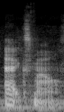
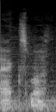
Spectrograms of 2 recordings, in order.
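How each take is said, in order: First: It is said the Australian way, like spelled. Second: It is said the British way. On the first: "In Australia they pronounce theirs Exmouth" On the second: "in the U K we have a place called Exmouth and we pronounce it Exmouth"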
